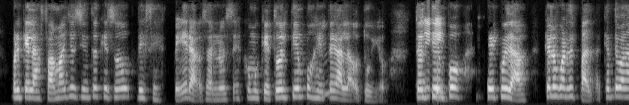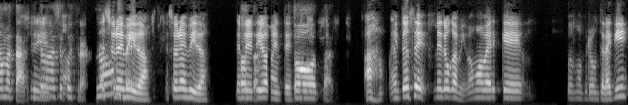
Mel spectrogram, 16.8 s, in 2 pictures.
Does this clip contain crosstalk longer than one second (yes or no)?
yes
